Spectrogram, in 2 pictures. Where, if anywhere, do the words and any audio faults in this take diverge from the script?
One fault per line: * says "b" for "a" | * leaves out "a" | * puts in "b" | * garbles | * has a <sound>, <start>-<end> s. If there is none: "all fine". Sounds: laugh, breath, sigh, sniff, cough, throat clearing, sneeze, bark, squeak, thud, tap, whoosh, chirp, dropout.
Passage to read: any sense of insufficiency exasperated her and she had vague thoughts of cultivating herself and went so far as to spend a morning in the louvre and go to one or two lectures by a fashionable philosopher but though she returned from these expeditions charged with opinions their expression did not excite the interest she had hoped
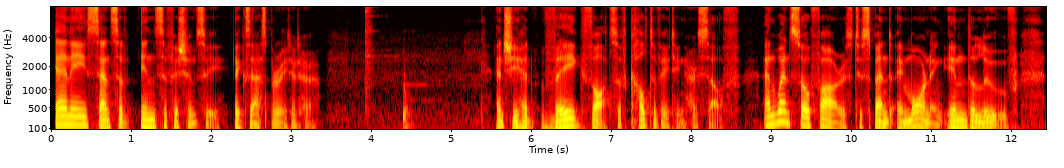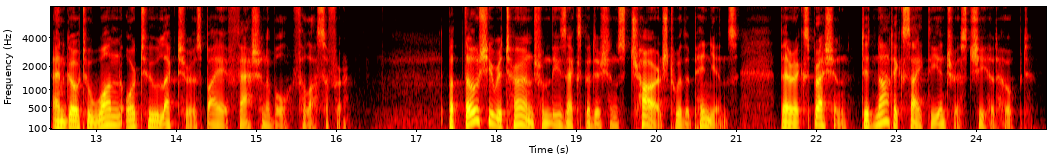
* has a thud, 3.8-5.0 s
